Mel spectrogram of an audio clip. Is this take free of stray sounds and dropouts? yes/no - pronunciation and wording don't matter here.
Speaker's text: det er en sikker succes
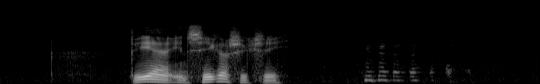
no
